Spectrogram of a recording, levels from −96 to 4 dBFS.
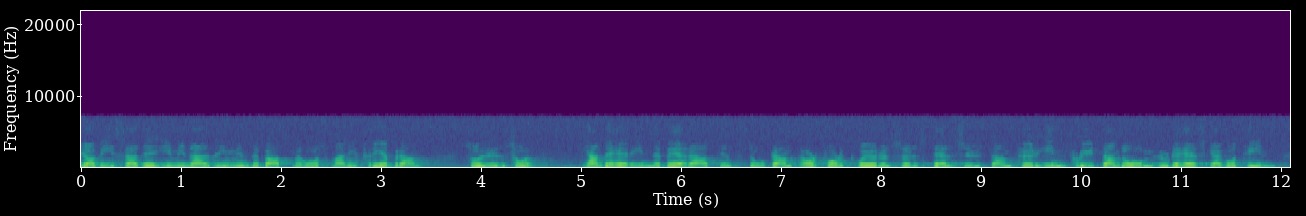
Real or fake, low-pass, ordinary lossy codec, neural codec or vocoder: real; 7.2 kHz; none; none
